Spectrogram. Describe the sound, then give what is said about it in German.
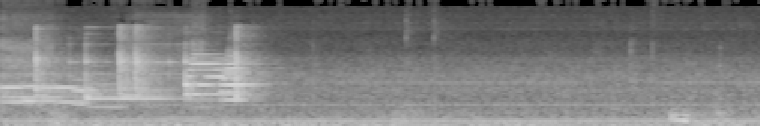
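A telephone rings with a few short, bright electronic ringtone bursts over the first second and a half, then falls silent, leaving only a faint low hum. “wie es so ist, wird man manchmal durch so ein Telefon unterbrochen.”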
